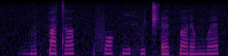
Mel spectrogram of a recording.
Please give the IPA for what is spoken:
ɡ͡b ɘ k͡p a t ɐ | f ɔ k i h ɨ t͡ʃʼ ɛ k͡p ɐ ɾ ɛ ŋʷ ɛ

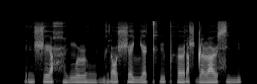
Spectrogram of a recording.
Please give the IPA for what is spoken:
ɾ e̤ ʃ e ħ i̤ ŋ u ɭ o̤ b e̤ ɾ ɔ ʃ ɛ ʎ ɛ kʰ i pʰ œ ɾ i ʃ dˤ ɪ ɭ ø s i̤

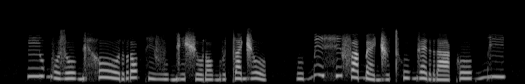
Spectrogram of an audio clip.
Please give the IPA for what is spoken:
ɲ o˦ ɡ o˨ z oː˨ ɡ ɪ˨ h oː˦˨ r ɔ˦ k i˨ v u˨ ɡ i˨ ʃ o˨ ɾ ɔ˨ ɡʷ i˨ t a˦ d͡ʒ o˦˨ | u˨ ɓ i˦˨ h i˦ f a˦ ɓ ɛ˨ d͡ʒ u˨ tʰ u˦ ɡ ɛ˦˨ r aː˨ k oː˦ ɡ͡b i˦

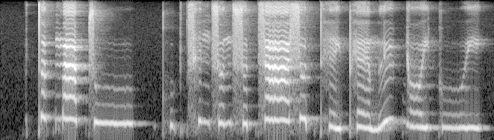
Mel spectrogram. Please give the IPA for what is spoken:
t̪ ɐ˥ k̚ m aː˥ p̚ s uː˧ | kʷʰ ɐ˨ k̚ t͡sʰ ɪ˧ ŋ s ɵ˨˧ n s ɵ˨˥ t̚ s aː˥ s ɵ˥ t̚ t̪ʰ e˨˩ j pʰ ɛː˨˩ m l yː˥ k̚ j ɔː˨ j k uː˨ j

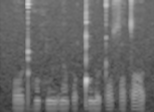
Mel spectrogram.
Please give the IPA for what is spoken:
ɔ ɖʱ ɔ̃ x ũ r ã p ɔ ǃ ẽ ɾ o ʈ o sˤ ɪ tˤ u

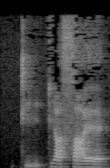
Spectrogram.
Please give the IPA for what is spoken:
c ḭ k i sˤ ɛ

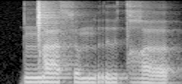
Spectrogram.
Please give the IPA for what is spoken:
ŋ͡ǀ a s ɵ m r ɨ d ʁ ɐ

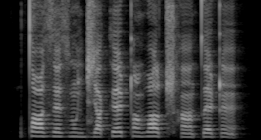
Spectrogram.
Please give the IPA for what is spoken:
tˤ ɯ z ɛ z õ d͡ʑ a k ɛ ʈ ĩ ðˤ i ʈ͡ʂʰ ã t̪ ɛ ʈ ɛ̃

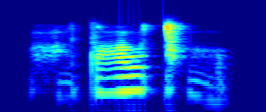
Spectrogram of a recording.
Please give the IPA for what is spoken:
h ɔ̤ tˤ oː ǀʰ ɔ̤

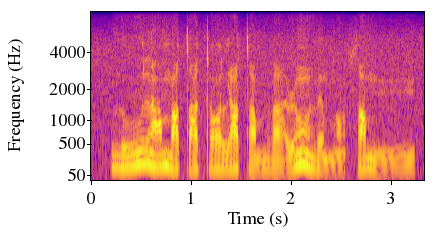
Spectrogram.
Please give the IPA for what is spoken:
ð uː˧˥ l ɑ̃˧˥ m u˩˧ tˤ y˩˧˩ t ɔ˧ l i˧˥ tˤ ɨ˩˧ m ðˤ i˩ ɹ õ˥˧ ð ə˩ m õ˩ sˤ ə˧˥ m yː˩˧

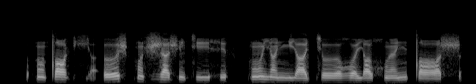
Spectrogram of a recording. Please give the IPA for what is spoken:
θ ɔ̃ t ɑ k ç a̰ ʔ ɤː ʃ k ɔ̃ ʃ ʒ a ʃ ĩ c i h i θ k õ j ã ɲ j a c ɤː ʁʷ ɛ j ɑ χʷ æ̃ ɲ t ɑ ʃ

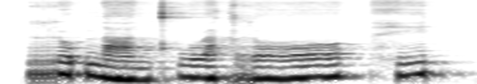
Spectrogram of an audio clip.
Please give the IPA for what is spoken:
r u˥˩ ʔ n aː˨˩ n kʰ w u˧ a̯ k r oː˦˥ | h i˦˥ t̚

